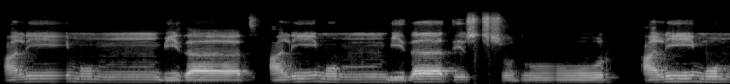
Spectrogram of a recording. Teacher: praktiknya adalah nunnya ini diubah menjadi huruf mim. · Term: iqlab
